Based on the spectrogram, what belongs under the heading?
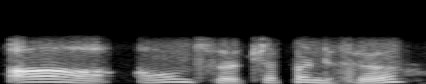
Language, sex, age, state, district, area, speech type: Telugu, female, 18-30, Andhra Pradesh, Annamaya, urban, conversation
